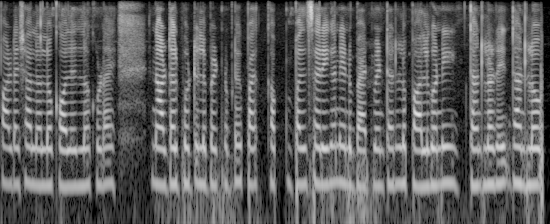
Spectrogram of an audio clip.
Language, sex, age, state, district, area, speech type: Telugu, female, 18-30, Telangana, Medak, urban, spontaneous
